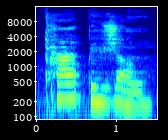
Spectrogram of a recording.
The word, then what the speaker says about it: cabochon: is a cabochon Capuchin is a word of French origin pronounced cabujon and is normally a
